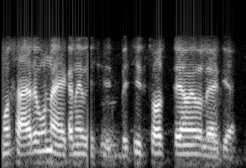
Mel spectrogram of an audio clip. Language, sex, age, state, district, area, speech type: Assamese, male, 18-30, Assam, Sivasagar, rural, conversation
